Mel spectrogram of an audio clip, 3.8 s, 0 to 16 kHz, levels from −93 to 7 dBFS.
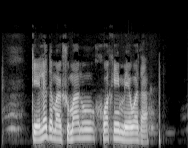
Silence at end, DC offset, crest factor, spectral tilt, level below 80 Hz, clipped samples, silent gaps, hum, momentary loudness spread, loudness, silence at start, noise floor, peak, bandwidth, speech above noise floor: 0.55 s; under 0.1%; 14 dB; -8.5 dB/octave; -56 dBFS; under 0.1%; none; none; 11 LU; -13 LUFS; 0.15 s; -59 dBFS; 0 dBFS; 6 kHz; 47 dB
